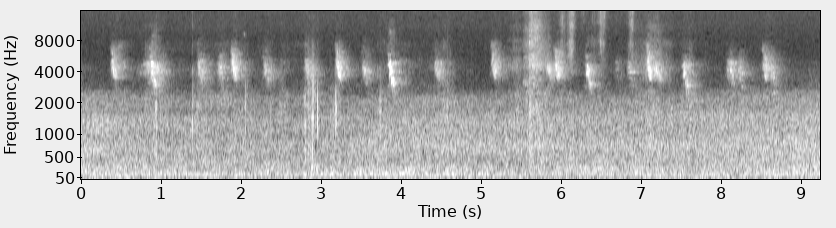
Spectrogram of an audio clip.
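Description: Small birds chirping: short high chirps several times a second, over a faint steady background hum.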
